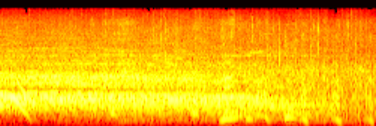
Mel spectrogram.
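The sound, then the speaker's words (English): Cheering and clapping from a live audience: a loud, dense wash of applause with scattered shouts and whoops rising through the second half, easing slightly at the end. “I would love for that woman to hear this audience. This is our first live audience. Can you guys just give us a shout out”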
